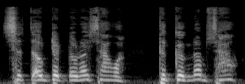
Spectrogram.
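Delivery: high-pitched, stammered disbelief; stammering shock. A narrator's reading. Mother asks what happened to her son, stammering in shock. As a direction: stumble over the words in alarm, voice jumping up high. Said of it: "cố gắng lắp bắp xác nhận lại".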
